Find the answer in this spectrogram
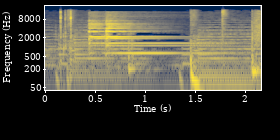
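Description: A single bell-chime sound effect, the notification-bell ding of a subscribe animation, rings about half a second in and fades over about a second, over background music with a steady beat.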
